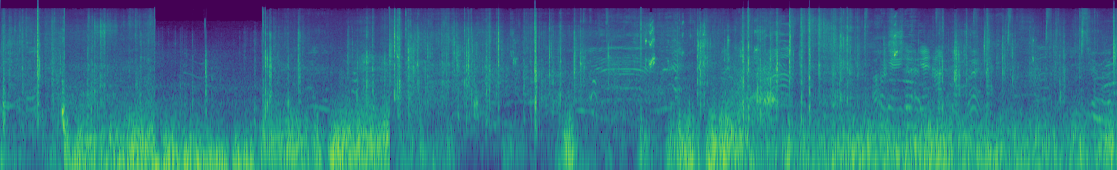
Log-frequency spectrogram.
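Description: Skateboard rolling on concrete, its wheels rumbling in long stretches, with a number of sharp clacks of the board hitting the ground.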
